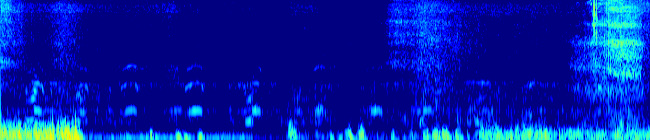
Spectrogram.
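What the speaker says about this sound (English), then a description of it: "That geese are squawking." Geese honk near water at a trout-fishing spot: one loud honk opens, followed by a run of quieter, scattered calls and rustling, with no talking.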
